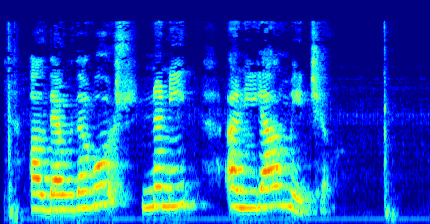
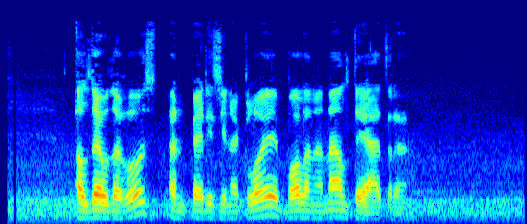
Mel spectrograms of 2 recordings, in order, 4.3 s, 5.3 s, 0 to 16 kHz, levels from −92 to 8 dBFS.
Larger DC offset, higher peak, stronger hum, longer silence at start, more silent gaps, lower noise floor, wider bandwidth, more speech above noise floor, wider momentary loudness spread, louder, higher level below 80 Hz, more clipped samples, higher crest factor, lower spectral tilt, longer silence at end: neither; about the same, -6 dBFS vs -6 dBFS; neither; second, 0.1 s vs 0.35 s; neither; about the same, -50 dBFS vs -52 dBFS; first, 11.5 kHz vs 10 kHz; about the same, 28 dB vs 26 dB; about the same, 14 LU vs 13 LU; first, -22 LUFS vs -27 LUFS; first, -66 dBFS vs -72 dBFS; neither; about the same, 18 dB vs 22 dB; second, -3 dB/octave vs -4.5 dB/octave; second, 0.4 s vs 1.2 s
